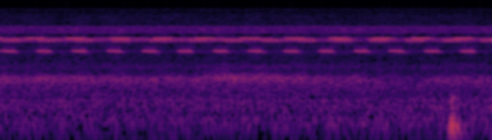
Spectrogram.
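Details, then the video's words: Real crickets in a nighttime forest, chirping in an even pulsing rhythm, roughly twelve high chirps in five seconds above a sustained bright trill, with a short low thump just before the close. "CRICKET CHIRPING SOUND"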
